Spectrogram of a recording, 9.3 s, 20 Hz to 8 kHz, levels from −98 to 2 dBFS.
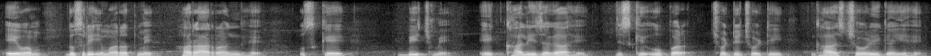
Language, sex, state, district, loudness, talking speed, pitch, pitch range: Hindi, male, Jharkhand, Sahebganj, -19 LUFS, 135 wpm, 135 Hz, 130-140 Hz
